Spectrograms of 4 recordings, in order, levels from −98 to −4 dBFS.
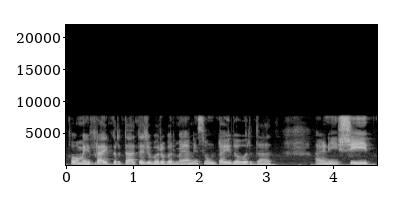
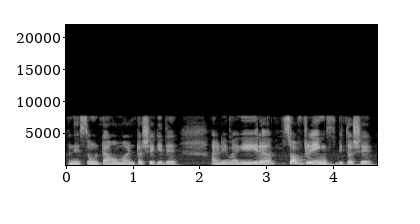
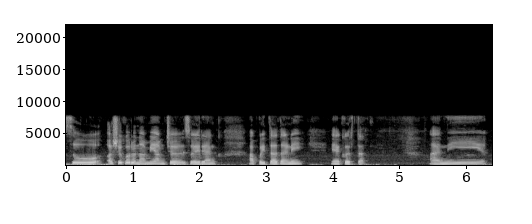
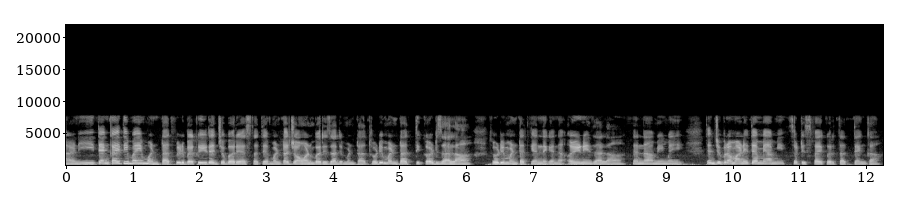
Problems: none marked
